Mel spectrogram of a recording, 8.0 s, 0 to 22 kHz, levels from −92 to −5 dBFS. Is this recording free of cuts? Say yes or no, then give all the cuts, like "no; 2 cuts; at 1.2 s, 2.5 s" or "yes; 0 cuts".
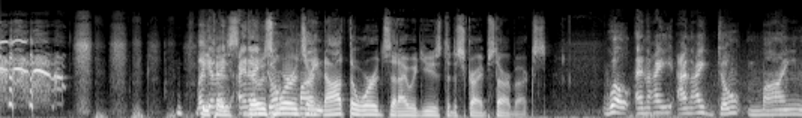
yes; 0 cuts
